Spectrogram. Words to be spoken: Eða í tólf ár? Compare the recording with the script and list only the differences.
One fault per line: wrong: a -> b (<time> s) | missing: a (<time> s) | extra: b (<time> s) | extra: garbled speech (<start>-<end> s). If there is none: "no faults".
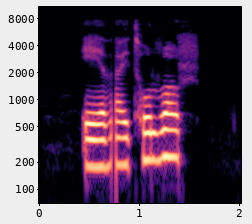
no faults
